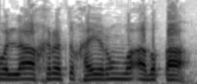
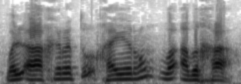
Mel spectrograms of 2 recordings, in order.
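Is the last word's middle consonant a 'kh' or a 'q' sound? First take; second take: q; kh. First: The last word has a 'q' sound. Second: The last word has a 'kh' sound. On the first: The speaker calls it right. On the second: The speaker calls it wrong.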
